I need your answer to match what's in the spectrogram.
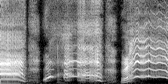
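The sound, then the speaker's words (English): A voice imitates Hastor's shrill screech in three strained, rising bursts with brief gaps between them. It is loud and harsh, almost like a bleating shriek, with no other sound. “I enjoyed Hastor freaking out because he is the screeching.”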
